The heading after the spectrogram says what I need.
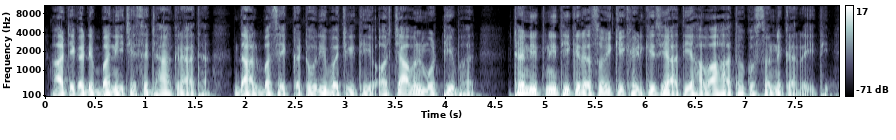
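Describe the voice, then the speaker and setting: A man's voice: sits low, a little fast, mellow, no room sound, clean studio sound. A man reading scripted story narration as the narrator.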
